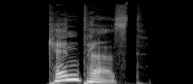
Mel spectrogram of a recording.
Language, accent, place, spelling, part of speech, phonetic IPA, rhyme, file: German, Germany, Berlin, kenterst, verb, [ˈkɛntɐst], -ɛntɐst, De-kenterst.ogg
- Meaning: second-person singular present of kentern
